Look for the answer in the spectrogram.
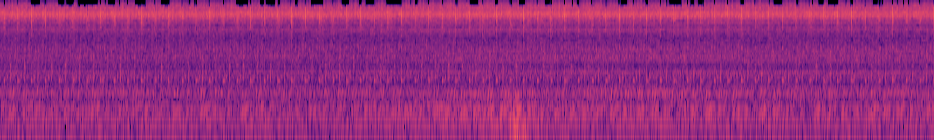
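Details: Engine with fine rapid ticking under an uneven idle, steady in rate throughout; knock of unclear origin.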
